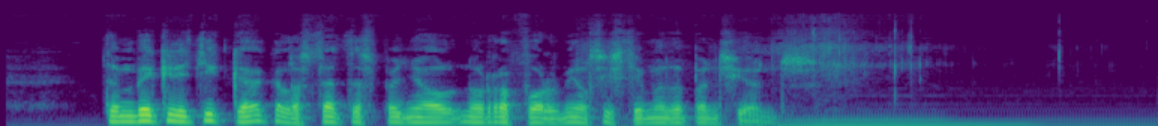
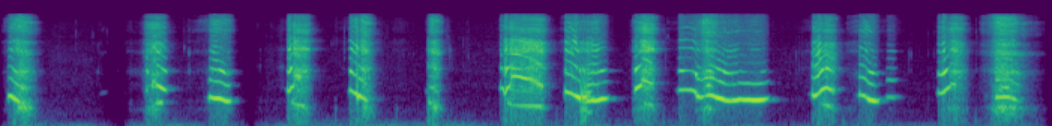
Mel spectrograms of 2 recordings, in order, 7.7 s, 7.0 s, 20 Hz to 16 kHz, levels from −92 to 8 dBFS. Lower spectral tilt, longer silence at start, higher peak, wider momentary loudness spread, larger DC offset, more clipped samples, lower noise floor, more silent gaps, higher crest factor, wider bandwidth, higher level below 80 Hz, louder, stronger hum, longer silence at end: first, -8.5 dB/octave vs 0.5 dB/octave; first, 0.7 s vs 0.05 s; about the same, 0 dBFS vs 0 dBFS; first, 18 LU vs 11 LU; neither; neither; first, -63 dBFS vs -54 dBFS; neither; first, 22 dB vs 14 dB; second, 7.4 kHz vs 11 kHz; first, -44 dBFS vs -56 dBFS; second, -22 LUFS vs -13 LUFS; first, 50 Hz at -45 dBFS vs none; first, 1.55 s vs 0.2 s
